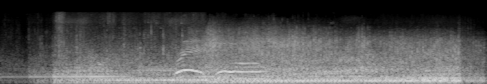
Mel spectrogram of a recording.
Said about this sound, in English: He looks up when he hears the Spitfire.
